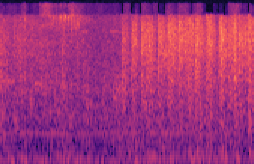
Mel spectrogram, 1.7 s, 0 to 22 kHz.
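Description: Dense rapid gunfire rattles in The Division 2, a loud continuous fusillade of overlapping shots with no talk.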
